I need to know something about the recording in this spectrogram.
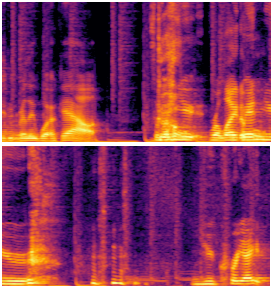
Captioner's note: laughing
